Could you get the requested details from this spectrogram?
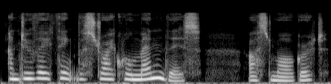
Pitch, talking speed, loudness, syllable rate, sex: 225 Hz, 200 wpm, -14 LUFS, 5.6 syllables/s, female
